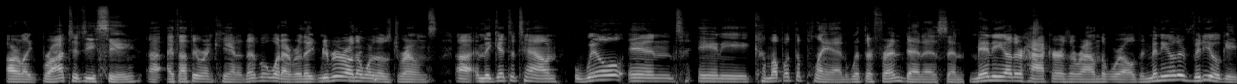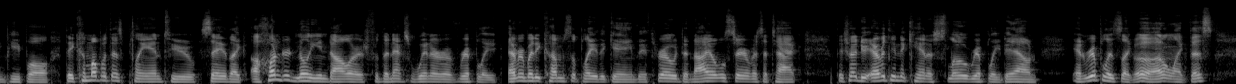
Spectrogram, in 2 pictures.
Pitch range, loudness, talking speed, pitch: 125-155 Hz, -29 LUFS, 250 wpm, 130 Hz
